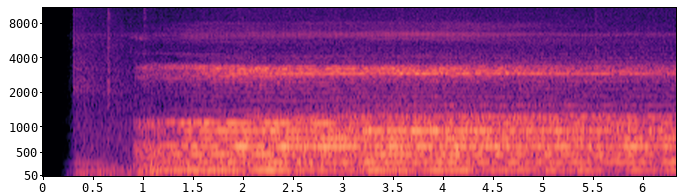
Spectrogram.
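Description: Group chanting of a single long, steady held note, starting about a second in.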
